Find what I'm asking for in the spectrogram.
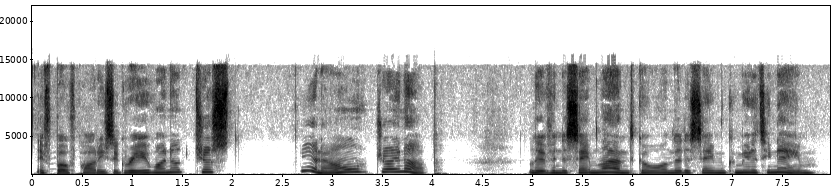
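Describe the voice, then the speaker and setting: A smooth, seductive female werewolf bride, acted by a woman in a soft-spoken ASMR roleplay. Her voice sits fairly high yet stays mellow, and she talks in polite, formal, businesslike phrases. The sound is dry and close. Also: dry recording, natural voice. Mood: frank, measured. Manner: polite, measured, formal wording.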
